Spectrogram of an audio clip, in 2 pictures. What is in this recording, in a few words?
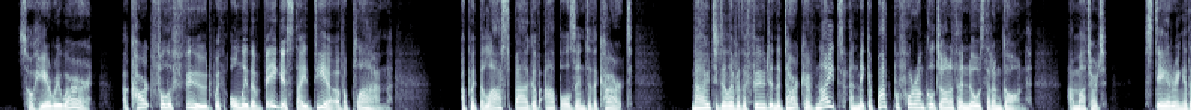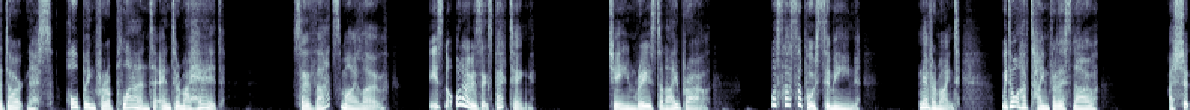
Fairytale Retelling Scottish Accent; audiobook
